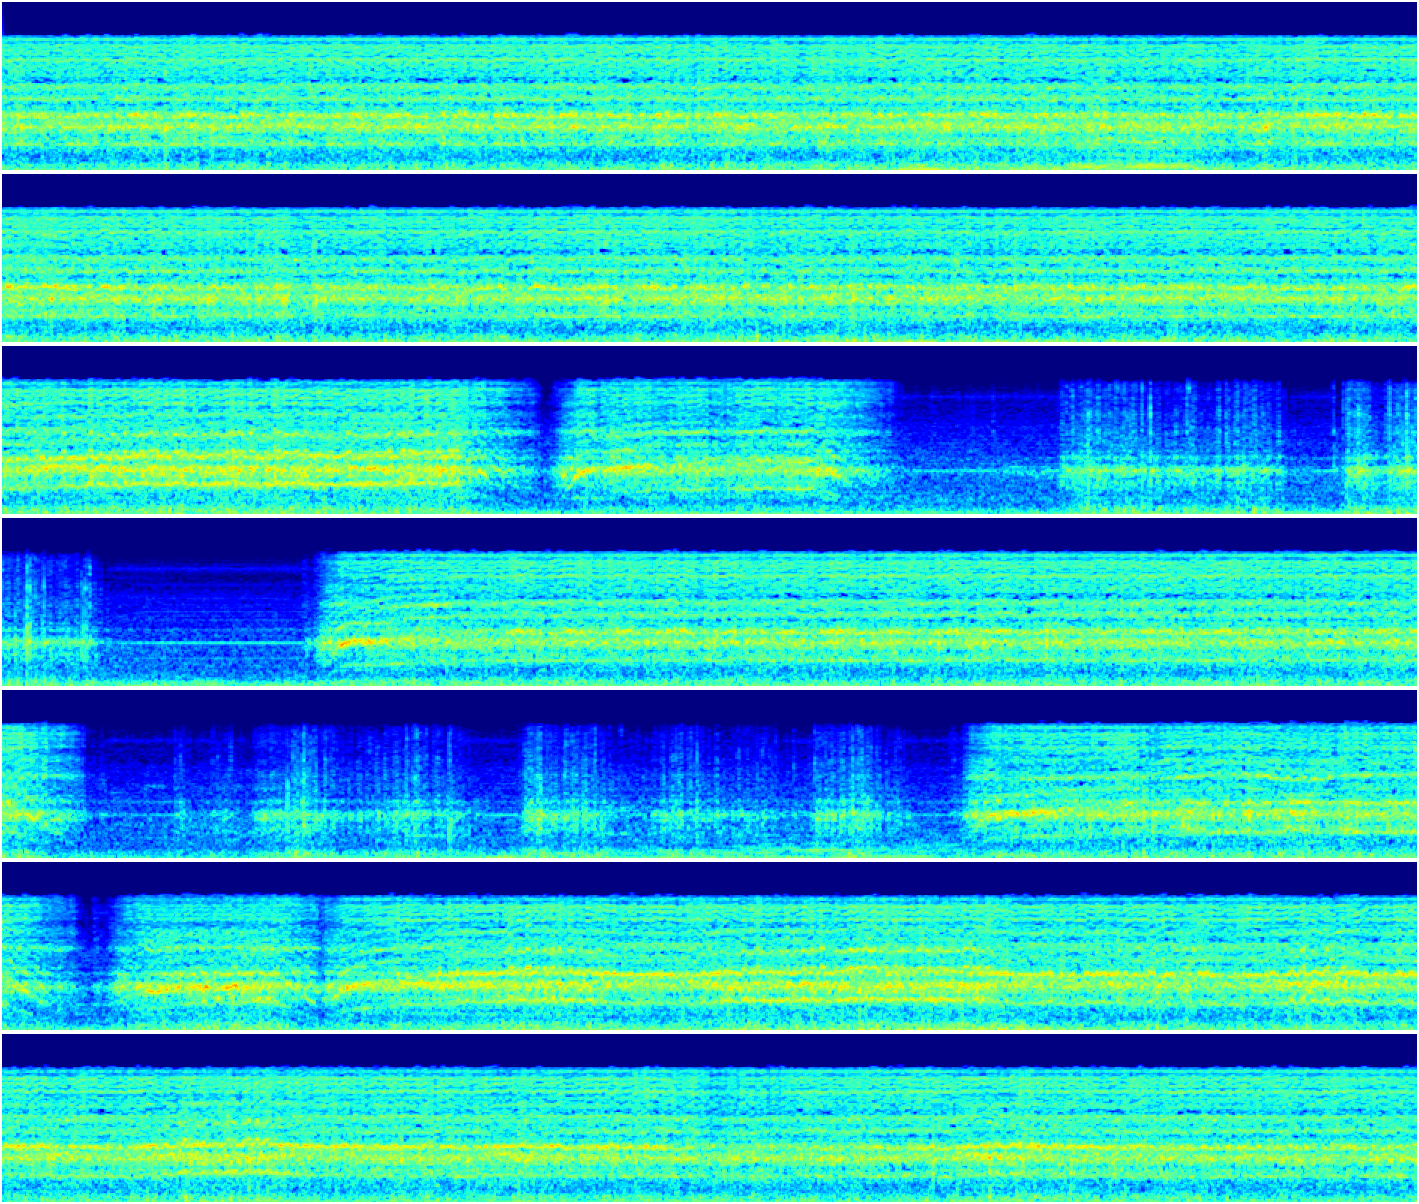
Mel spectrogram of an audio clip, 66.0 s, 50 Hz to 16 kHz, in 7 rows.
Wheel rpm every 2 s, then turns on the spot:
160, 160, 160, 160, 160, 160, 160, 160, 160, 160, 150, 110, 40, 20, 10, 120, 160, 160, 150, 30, 20, 20, 130, 110, 110, 160, 160, 160, 160, 160, 160, 160, 160.
26-30 38-42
